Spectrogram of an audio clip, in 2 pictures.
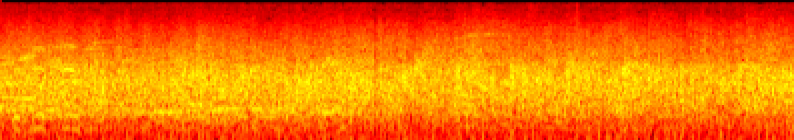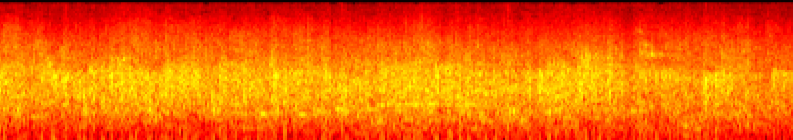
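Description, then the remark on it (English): A large audience applauds steadily, a dense wash of clapping that holds at an even, fairly loud level for the full eight seconds without building or fading. “Just let me check that applause. Because there's very little in it.”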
